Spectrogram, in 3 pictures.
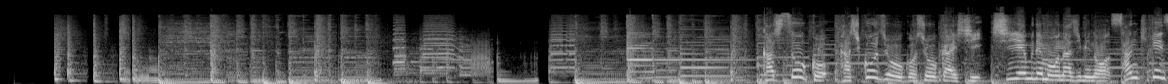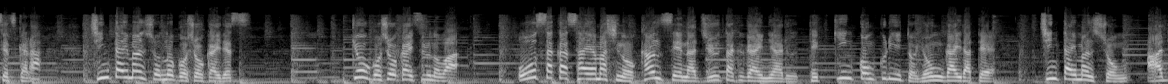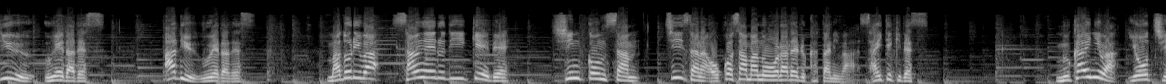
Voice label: radio cm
